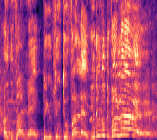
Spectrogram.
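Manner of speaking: outraged car listing grievances; indignant car. Acted. Car nags owner about valeting, high and outraged.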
